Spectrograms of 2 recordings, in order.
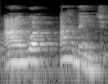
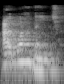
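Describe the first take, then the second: First: Both words are said separately, keeping both a sounds. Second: The words merge into one, dropping one a sound. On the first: The speaker calls it wrong. "eu não falo água ardente" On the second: The speaker calls it right. "eu falo aguardente. Eu uno tudo"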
